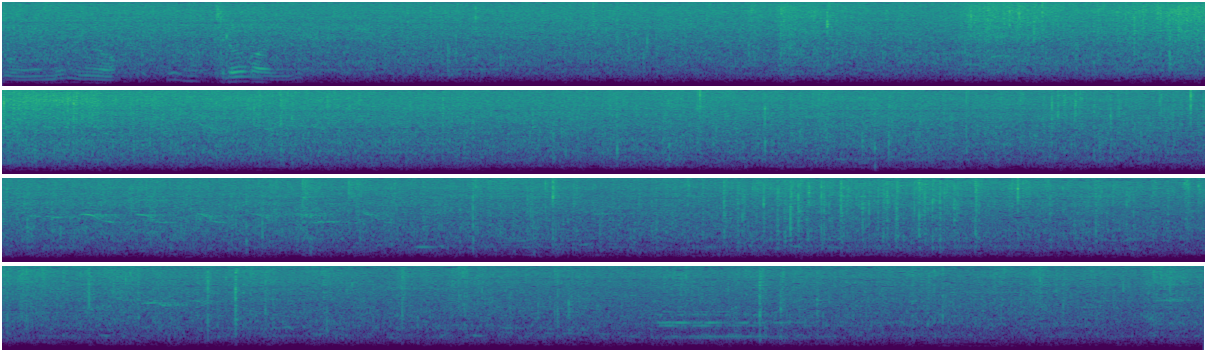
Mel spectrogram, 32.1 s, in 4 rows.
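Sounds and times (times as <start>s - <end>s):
rain on leaves: 0.0s - 32.0s.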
